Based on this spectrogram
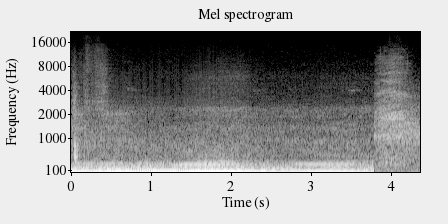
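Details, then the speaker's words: Dodge with Chrysler 9.25 rear differential, previously rebuilt, driving after cover regasket and refill: droning gear howl varying with road speed, on coast and acceleration; ring and pinion too worn, gears and carrier need replacing. "the bad news is those gears are so far gone that we still have the noise it comes on at coast the noise comes on when you're going forward like getting into the gas"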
